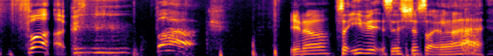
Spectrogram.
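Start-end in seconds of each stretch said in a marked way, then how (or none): 0.1-2.1 high frustrated squeal. Retold or imitated. Retold frustration.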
